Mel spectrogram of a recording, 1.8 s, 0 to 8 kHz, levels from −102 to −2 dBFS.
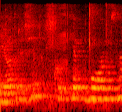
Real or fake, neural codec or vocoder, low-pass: real; none; 7.2 kHz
